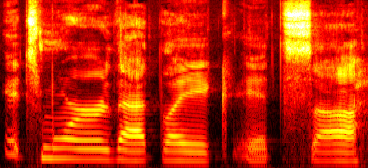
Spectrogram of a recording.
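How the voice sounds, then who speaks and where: A woman streaming a game tutorial in casual chat, her voice going hoarse after hours of talk, rambling and apologetic with many fillers. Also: fairly low pitch, fairly even intonation, drawn-out words, no echo. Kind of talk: casual live-stream commentary.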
